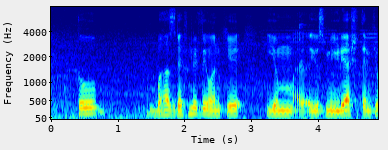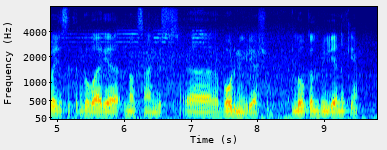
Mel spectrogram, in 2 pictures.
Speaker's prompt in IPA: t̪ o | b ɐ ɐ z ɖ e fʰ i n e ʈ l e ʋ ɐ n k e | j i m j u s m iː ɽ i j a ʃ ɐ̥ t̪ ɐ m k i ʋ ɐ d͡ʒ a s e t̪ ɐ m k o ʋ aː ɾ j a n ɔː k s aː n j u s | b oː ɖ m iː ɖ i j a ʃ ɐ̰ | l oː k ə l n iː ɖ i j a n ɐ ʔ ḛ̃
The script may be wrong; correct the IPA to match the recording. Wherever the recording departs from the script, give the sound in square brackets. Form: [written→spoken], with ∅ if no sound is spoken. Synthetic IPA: t̪ o | b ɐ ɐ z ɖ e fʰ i n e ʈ l [e→i] ʋ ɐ n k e | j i m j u s m iː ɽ i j a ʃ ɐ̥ t̪ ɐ m k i ʋ ɐ d͡ʒ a s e t̪ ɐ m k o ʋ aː ɾ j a n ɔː k s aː n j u s | b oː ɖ m iː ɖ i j a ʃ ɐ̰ | l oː k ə l [n→m] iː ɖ i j a n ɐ [ʔ→k] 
